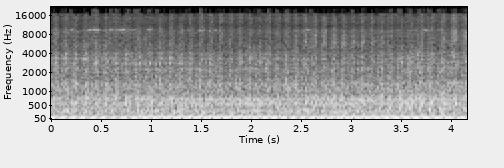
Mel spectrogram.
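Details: International TD-6 crawler, revived after 11 years sitting rusted stuck, switched from gas start to diesel after the #4 cylinder misfire fix. Steady low chug at idle, even firing with no misses or knocks: running clean.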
